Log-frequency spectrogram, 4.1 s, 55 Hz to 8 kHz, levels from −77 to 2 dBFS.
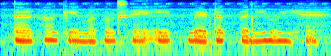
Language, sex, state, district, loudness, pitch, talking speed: Hindi, female, Rajasthan, Nagaur, -18 LUFS, 210 Hz, 60 wpm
